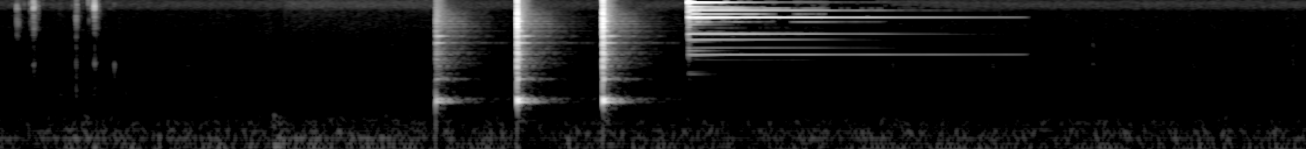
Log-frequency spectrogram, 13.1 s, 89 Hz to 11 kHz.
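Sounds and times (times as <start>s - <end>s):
sharp percussive plinks: 6.9s - 9.2s
bell-like chime ringing: 6.9s - 10.2s.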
